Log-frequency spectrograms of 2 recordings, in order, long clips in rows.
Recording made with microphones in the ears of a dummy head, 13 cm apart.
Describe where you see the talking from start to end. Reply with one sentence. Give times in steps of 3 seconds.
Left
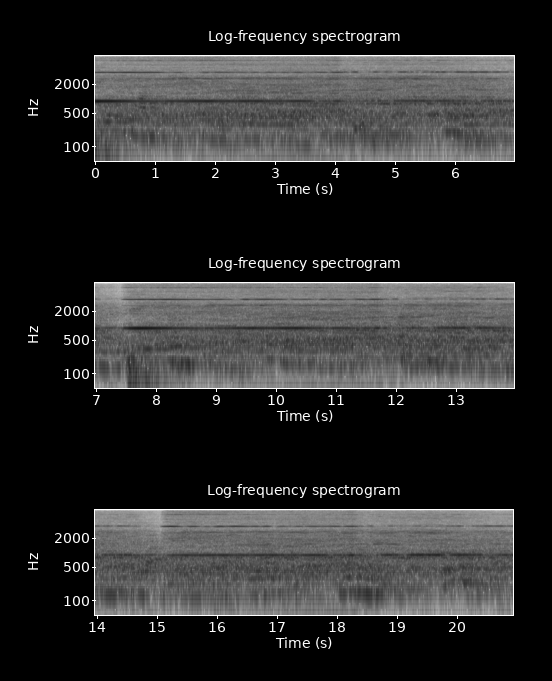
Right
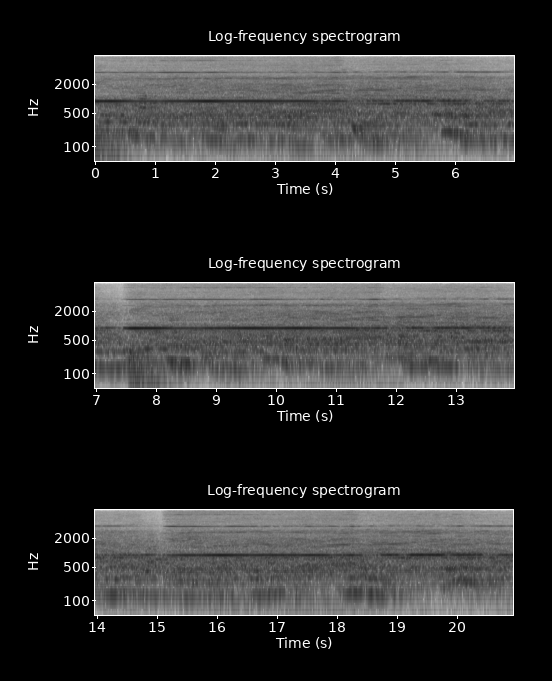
In this clip you hear the talking on the right from 0 s and on the left from 12 s.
